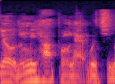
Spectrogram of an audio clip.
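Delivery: plain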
